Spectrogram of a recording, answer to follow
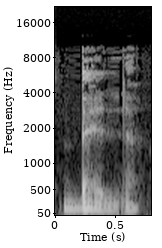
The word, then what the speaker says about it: belle: So it's actually quite interesting because these two forms, so the second masculine form and the feminine form, are phonetically the same. It's belle.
